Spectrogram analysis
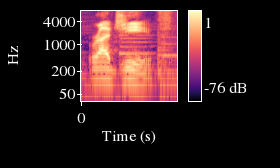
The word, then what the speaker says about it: Rajiv: hard for us because Hindi is so non-accentuated, right? There's not emphasis on syllables like here. Like here you say Rajiv or you say Rajiv if you want to use the J. But there it's Rajiv. It's just flat. Like it's not Rajiv.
